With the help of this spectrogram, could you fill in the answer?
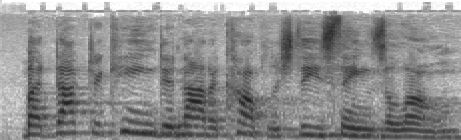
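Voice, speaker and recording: A woman speaks, and the room echo can be heard. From Mississippi. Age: 60s. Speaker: prosecutor, keynote speaker. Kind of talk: speech.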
